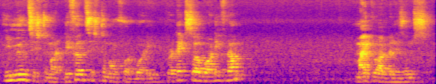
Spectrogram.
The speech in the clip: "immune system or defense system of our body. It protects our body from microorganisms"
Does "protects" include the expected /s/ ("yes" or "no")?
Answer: yes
